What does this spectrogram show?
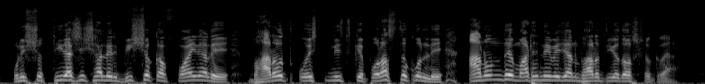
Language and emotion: Bengali, happy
